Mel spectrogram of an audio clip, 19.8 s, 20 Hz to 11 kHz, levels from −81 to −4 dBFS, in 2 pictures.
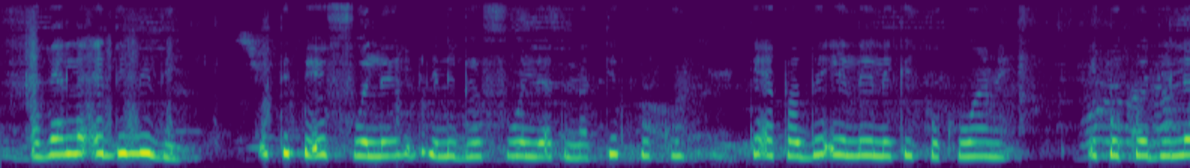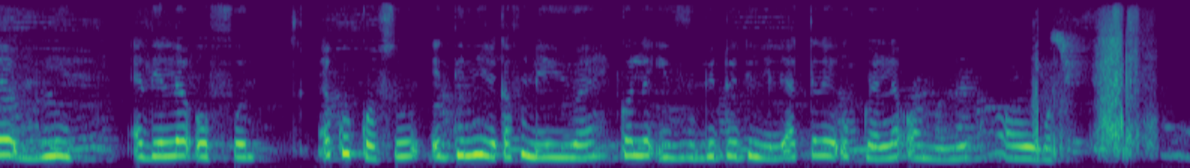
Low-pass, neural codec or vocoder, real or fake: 9.9 kHz; none; real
